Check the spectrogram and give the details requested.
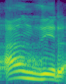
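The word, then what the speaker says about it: أنذر: Nah, ro ini, ro yang sebelumnya ada kasrah maka dibaca tipis atau tarqiq.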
